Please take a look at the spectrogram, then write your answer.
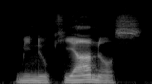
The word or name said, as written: Minucianus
